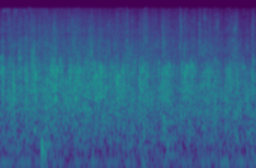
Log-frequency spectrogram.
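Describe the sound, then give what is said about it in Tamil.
Loud, dense audience applause at a village gathering held on behalf of the village action committee and women's self-help groups, with steady, continuous clapping from many hands throughout. “அவருக்கும் நம்ம கிராம செயல்வழி குழு சார்பாகவும் மகளிர் குழுக்கள் சார்பாகவும் ஒரு பெரிய பாராட்டு தெரிவிக்கலாமா.”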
